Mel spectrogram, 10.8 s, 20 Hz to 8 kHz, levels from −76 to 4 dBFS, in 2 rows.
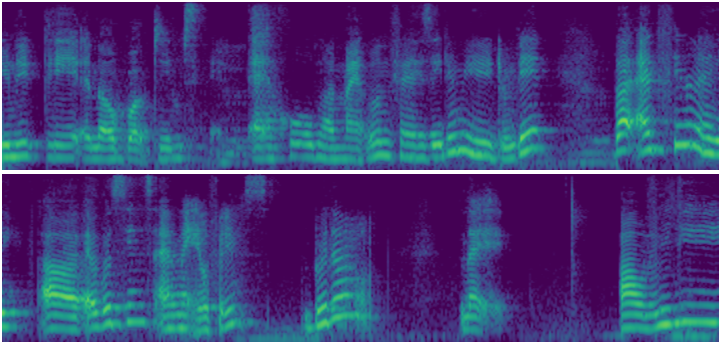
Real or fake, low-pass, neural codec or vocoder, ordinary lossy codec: fake; none; codec, 16 kHz, 0.5 kbps, X-Codec, HuBERT features, trained on general audio; none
